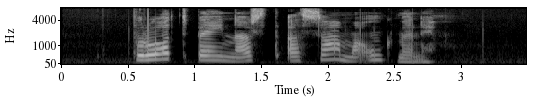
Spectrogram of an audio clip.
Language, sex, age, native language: Icelandic, female, 40-49, Icelandic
